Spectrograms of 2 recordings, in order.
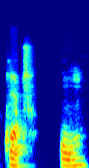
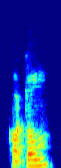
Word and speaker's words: kortom: Of kortom is een mooi voorbeeld. Ik zeg nooit kortom, maar kortom.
